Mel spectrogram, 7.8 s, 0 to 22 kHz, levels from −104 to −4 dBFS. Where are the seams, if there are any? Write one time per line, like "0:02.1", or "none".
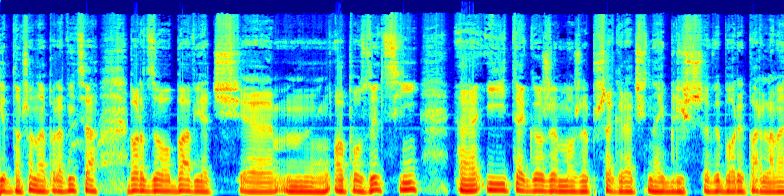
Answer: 0:01.3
